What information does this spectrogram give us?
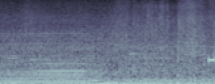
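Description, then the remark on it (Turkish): A car engine hums steadily as the vehicle drives along, a low droning tone giving way to a rougher, continuous rumble of road noise, with a brief faint beep near the end. “Tobias güya konuşulanları duymamak için bütün dikkatini yola vermişti ama bu mümkün değildi.”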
